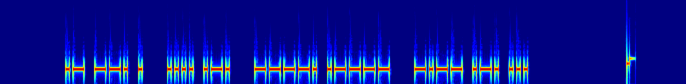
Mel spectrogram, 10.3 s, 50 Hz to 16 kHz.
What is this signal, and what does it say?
Morse code, heard as a keyed tone, about 22 wpm, 700 Hz. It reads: AGE HR 91 YRS
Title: Practice QSO - Exchange 3 - More Info - 22wpm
